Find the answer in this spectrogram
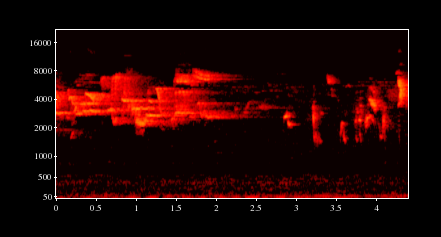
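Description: Faint songbird song: a run of high, steady whistled notes at changing pitches for about two seconds, then scattered short chirps.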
